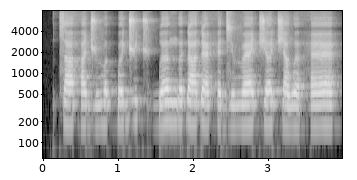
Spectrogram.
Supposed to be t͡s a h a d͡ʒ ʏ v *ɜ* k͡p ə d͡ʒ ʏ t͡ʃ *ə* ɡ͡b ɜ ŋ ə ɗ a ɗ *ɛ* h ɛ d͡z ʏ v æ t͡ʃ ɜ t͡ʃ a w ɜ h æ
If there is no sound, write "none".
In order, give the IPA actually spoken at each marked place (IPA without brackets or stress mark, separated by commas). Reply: ɜ, ʏ, æ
